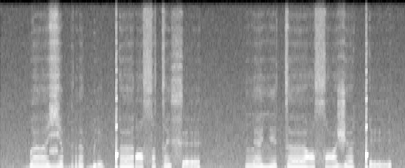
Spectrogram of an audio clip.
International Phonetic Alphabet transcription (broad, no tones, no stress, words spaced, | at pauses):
ɡ͡bɜːʑɛbrɜɡ͡bḛ ǃɜ ɾasˤətexɛ̰ | lɛlʲɛtɜː sˤəːʒɜǃḛ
